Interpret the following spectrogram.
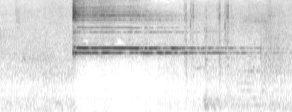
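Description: A referee's whistle blown once, a steady high tone lasting just under a second, signalling the start of a wrestling bout.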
